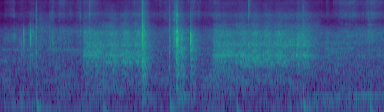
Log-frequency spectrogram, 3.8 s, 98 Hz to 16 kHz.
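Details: Brother DCP-L2540DW laser printer, about 277,000 pages, after fuser assembly replacement for a grinding noise, five continuous copies on auto quality: even whirring with soft paper-feed swishes and no grinding; printing normally.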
